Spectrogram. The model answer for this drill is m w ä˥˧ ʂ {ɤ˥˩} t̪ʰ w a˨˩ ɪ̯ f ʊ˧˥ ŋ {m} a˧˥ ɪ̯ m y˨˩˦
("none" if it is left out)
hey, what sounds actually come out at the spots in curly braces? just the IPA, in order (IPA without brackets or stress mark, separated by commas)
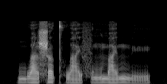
ɤ˥˩, m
